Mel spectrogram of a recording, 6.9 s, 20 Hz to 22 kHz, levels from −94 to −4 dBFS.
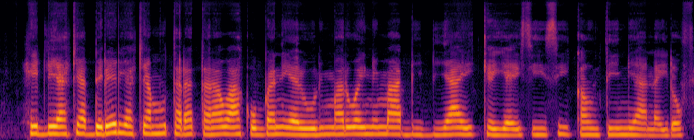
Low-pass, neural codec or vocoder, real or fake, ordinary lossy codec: none; codec, 44.1 kHz, 2.6 kbps, SNAC; fake; none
